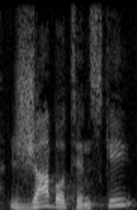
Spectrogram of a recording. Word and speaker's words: Jabotinsky: In order to make the jack sound, you actually have to add a d to the Russian alphabet. So his name is actually Jabotinski, if you can imagine. That's the way the French would spell it with the J as well. Uh but it's often transliterated into English because we don't have the sound so popularly as a simple J.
